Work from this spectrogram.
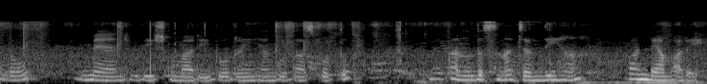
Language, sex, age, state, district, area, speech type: Punjabi, female, 30-45, Punjab, Gurdaspur, urban, spontaneous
